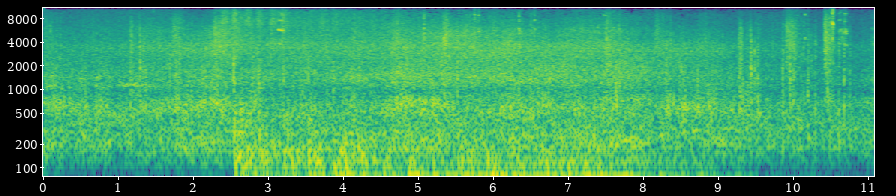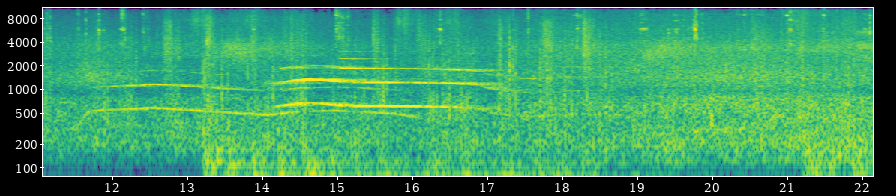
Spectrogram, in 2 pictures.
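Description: Wind blows steadily outdoors in a snowstorm.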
